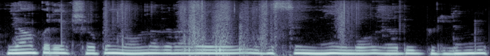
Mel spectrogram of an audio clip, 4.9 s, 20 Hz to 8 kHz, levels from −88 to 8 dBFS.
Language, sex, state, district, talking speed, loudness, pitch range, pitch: Hindi, male, Delhi, New Delhi, 145 wpm, -12 LUFS, 165-175 Hz, 175 Hz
